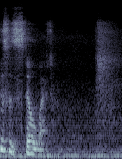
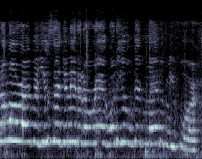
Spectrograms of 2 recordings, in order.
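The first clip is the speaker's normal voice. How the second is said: put-on high whiny childish voice, much higher; helper's voice. Boss mimicking the helper's whiny reply in a high voice. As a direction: whine the excuse like a clueless kid.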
